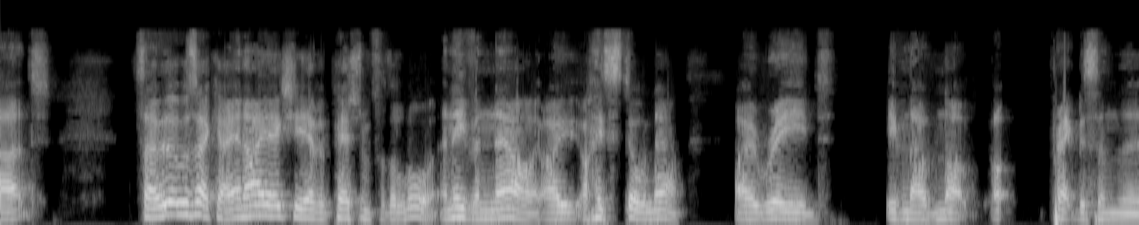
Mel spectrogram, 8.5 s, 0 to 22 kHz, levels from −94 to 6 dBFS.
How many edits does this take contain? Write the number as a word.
one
